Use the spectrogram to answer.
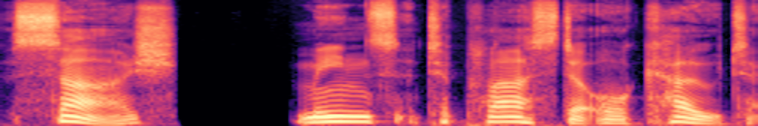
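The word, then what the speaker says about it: سج: SJ, pronounced saj, means to plaster or coat as with clay.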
